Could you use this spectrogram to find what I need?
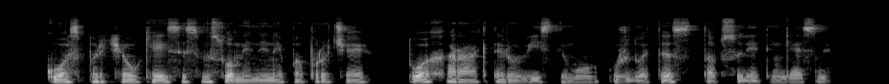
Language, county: Lithuanian, Tauragė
